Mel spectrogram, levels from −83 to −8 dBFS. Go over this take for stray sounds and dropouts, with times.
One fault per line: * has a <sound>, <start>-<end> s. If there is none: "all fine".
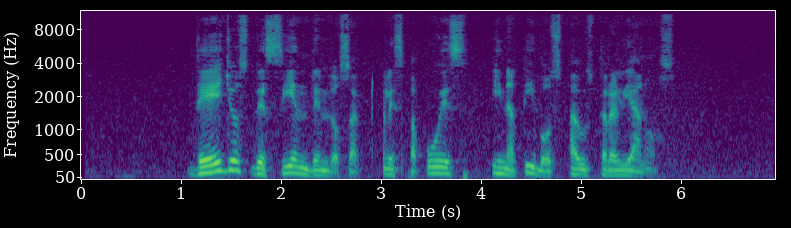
* has a dropout, 2.9-3.0 s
